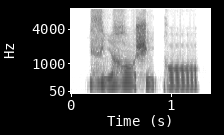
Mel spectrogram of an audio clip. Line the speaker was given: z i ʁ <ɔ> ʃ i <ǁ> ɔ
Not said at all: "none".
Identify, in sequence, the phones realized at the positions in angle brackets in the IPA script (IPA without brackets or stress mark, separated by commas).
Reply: ɔ, k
